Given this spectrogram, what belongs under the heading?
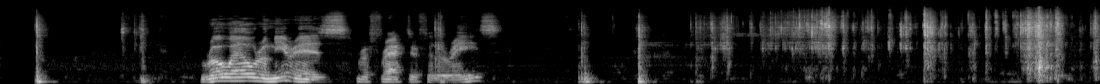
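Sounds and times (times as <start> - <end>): wrapper torn and crinkled: 7.0 - 11.0.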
